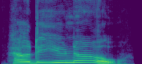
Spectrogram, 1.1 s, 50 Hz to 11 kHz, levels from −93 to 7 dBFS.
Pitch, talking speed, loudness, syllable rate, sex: 280 Hz, 225 wpm, -14 LUFS, 4.9 syllables/s, female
